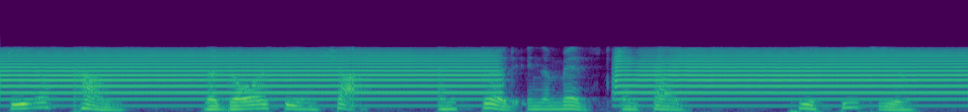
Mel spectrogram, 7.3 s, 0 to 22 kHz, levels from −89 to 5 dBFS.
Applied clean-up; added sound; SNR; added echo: none; Trumpet; -4 dB; reverberation time 0.5 s.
